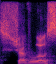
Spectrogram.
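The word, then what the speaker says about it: Shavuos: the day of shavuot shavuots is that ashkenazi pronunciation day of shabbat raviyasif would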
